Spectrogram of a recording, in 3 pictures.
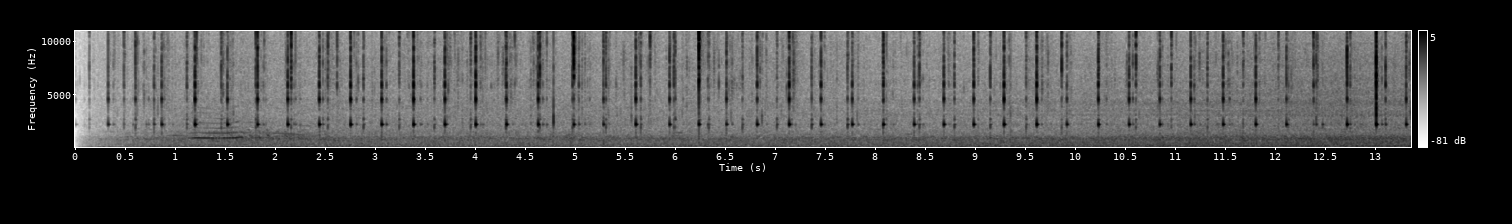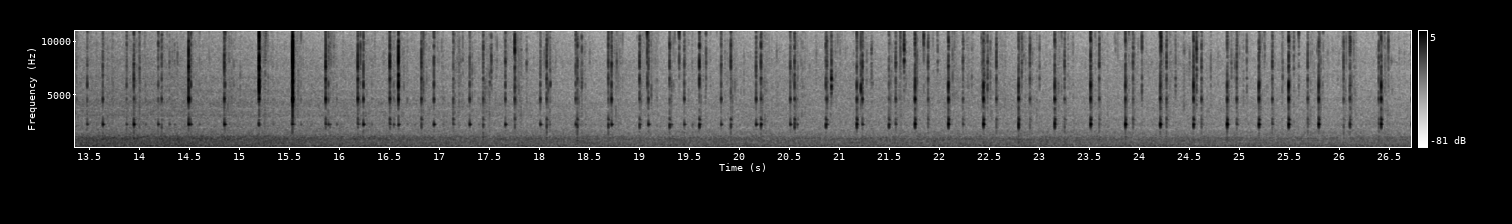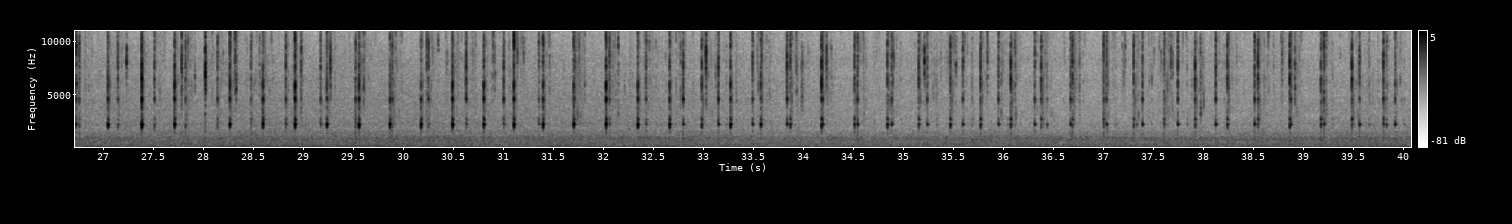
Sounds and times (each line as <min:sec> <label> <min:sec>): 0:00.0 drain pipe dripping 0:40.0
